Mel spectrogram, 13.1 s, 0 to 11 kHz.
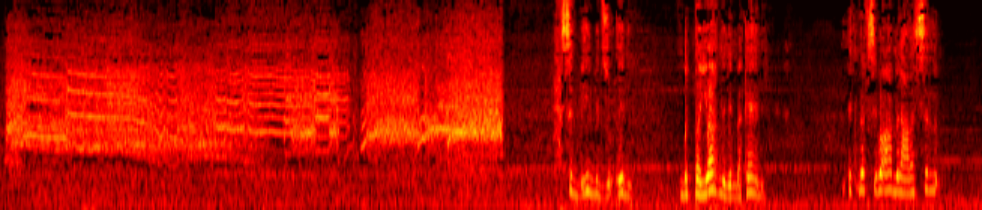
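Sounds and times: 
terrible piercing scream: 0:00.0 - 0:06.8
speech: 0:07.6 - 0:10.3, 0:11.3 - 0:12.6.

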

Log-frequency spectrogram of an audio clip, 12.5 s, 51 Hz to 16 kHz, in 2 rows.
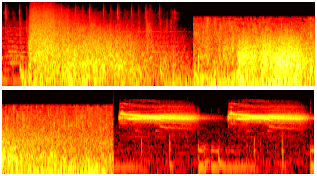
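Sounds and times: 
thunder rumbling across the sky: 0:00.5 - 0:08.5
high tonal calls: 0:07.9 - 0:12.4.

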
